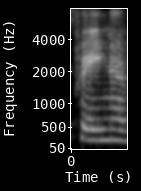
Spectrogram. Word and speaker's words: Prana: and my name is prana you pronounce prana like you're praying that's the easiest way to remember and thank you scott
